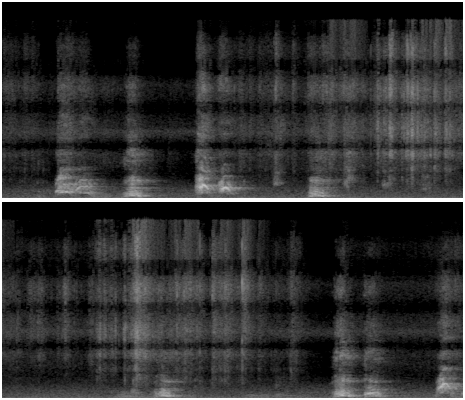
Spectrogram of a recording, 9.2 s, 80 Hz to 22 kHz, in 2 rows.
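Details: Dogs barking, recorded at 7:06 pm on 21 November 2023: loud, harsh barks in pairs and singles spaced a second or two apart, with brief pauses between bursts and a faint continuous hum underneath.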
